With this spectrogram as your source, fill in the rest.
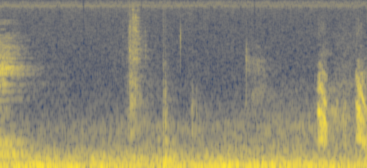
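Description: A dog in the game Skyrim gives a few short barks, a faint one early on and two clearer yips near the end, over a steady low ambient hum.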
